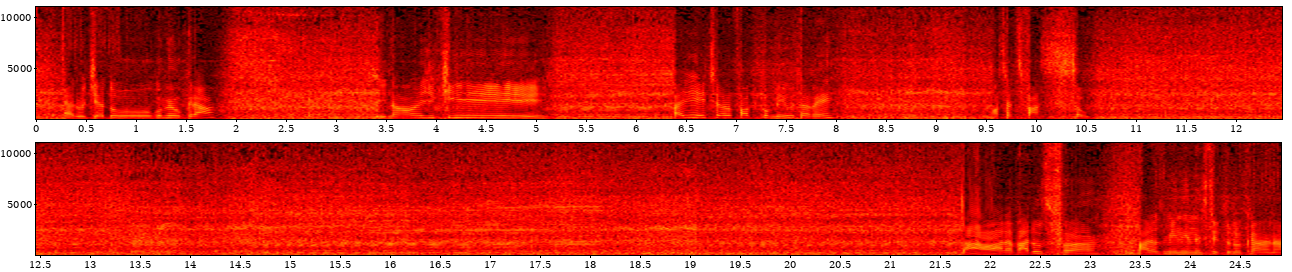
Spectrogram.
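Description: A motorcycle engine drones steadily at highway speed.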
